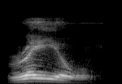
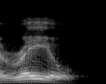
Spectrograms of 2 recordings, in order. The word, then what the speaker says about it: Ryle: É John Charles Rayle, e não Riley, como eu estava pronunciando, tá bem? Então a pronúncia mais próxima ali do ambiente britânico é Rayle.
